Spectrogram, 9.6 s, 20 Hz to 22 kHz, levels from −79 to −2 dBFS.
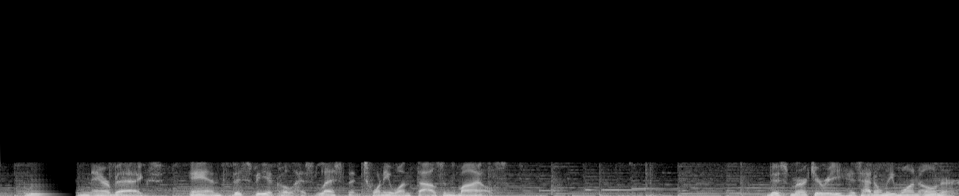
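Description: Right near the start, from about 0.32 to 0.79 s, the audio cuts out for nearly half a second, most likely a long network dropout. The receiver covers almost all of that gap by stretching the last bit of sound into a fading buzzy tail, leaving only a sliver of silence before the audio picks up again, with the lost stretch simply gone. The narrow band, with nothing above 4 kHz, fits a G.711 mu-law call path.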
